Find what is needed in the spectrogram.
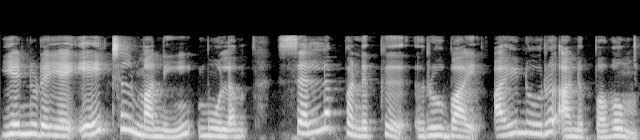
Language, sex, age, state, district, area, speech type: Tamil, female, 30-45, Tamil Nadu, Pudukkottai, urban, read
